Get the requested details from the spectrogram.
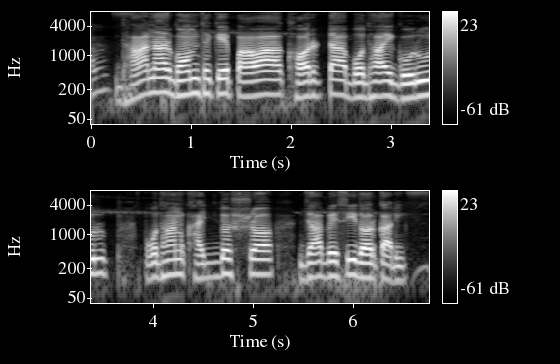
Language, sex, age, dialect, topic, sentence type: Bengali, male, 18-24, Western, agriculture, statement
